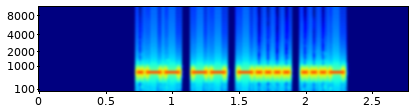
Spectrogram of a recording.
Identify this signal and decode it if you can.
Morse code, heard as a keyed tone, about 36 wpm, 700 Hz. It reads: WM6V
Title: USA Call Signs - 4 Characters - Repeated 2x - 35wpm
